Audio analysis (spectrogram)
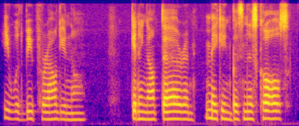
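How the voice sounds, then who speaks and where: A woman's voice: fairly low pitch, little pitch movement, unhurried, dark tone, dry recording, lightly acted. A woman playing a genial, insistent theater owner in an audio drama, persuasive, on a dull recording. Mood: welcoming.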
